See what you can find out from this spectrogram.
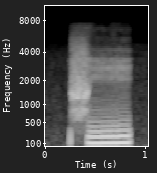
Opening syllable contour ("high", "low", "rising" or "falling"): rising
